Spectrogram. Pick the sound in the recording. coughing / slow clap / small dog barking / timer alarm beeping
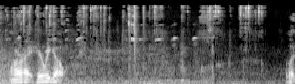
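small dog barking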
